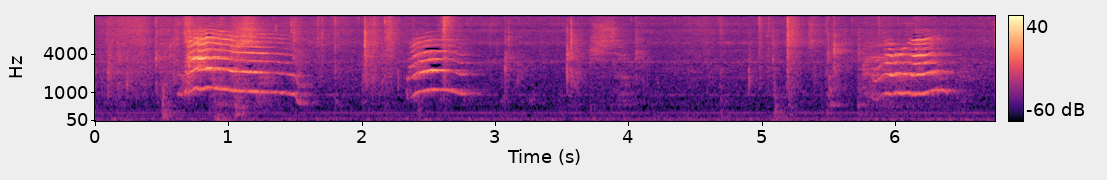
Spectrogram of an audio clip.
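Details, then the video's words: Domestic cat meowing indoors: three drawn-out, wavering meows with rich overtones, the first longest, spaced a couple of seconds apart over a faint steady electrical hum. "Cat sound - cat meowing to attract cats"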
